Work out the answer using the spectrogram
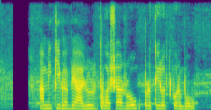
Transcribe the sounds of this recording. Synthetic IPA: amikibʱabealuɾd̪ʱɔʃaɾoɡpɾot̪iɾod̪koɾbo

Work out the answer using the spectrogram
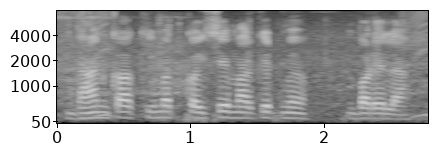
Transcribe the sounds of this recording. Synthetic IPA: d̪ʱankakimət̪kəjsemaɾkeʈme | bəɽela

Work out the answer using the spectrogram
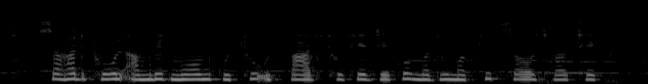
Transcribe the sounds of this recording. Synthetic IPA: səɦəd̪pʰuːlɐ̰mɾit̪moːmkʊt͡ʃʰuʔʊ̰t̪paːd̪t͡ʃʰuked͡ʒeːkoməd̪ʱuməkʰːiksɔːt͡ʃʰət͡ʃʰek

